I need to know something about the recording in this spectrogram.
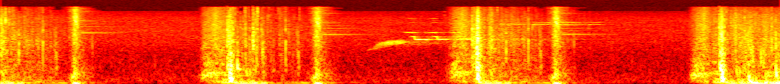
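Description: Sharp chopping knocks sound in a game.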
